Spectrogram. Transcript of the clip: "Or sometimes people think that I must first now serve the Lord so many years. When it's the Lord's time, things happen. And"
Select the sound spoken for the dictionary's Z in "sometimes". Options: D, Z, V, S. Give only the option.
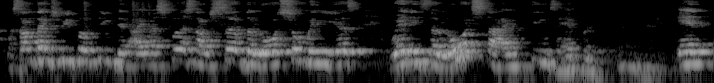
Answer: S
